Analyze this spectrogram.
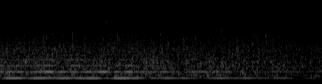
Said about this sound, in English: Several miles south of the city limits, you hike beside a sheer cliff within the desert lands. A gentle creek flows in the distance, filling the air with a wash of quiet sound.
